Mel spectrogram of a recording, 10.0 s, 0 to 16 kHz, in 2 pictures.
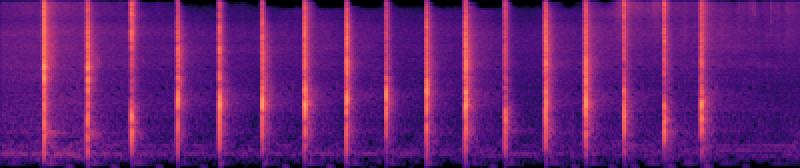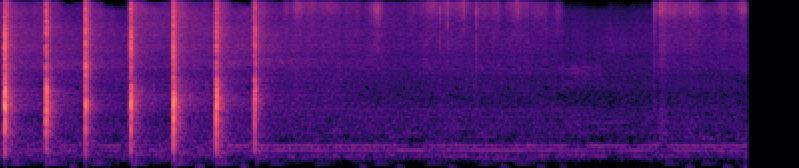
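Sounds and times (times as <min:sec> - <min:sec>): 
plapping sound: 0:00.3 - 0:06.7.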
